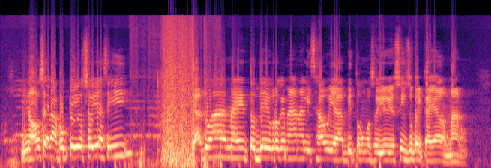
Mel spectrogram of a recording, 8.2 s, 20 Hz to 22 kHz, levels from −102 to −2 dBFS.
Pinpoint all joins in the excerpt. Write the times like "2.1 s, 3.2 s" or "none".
none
